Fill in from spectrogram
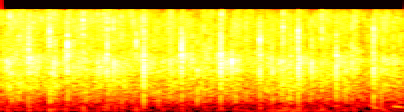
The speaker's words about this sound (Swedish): Åh, en applåd för damen i den gröna filten.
